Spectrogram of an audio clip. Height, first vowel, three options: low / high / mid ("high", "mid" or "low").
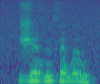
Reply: mid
